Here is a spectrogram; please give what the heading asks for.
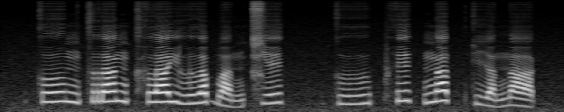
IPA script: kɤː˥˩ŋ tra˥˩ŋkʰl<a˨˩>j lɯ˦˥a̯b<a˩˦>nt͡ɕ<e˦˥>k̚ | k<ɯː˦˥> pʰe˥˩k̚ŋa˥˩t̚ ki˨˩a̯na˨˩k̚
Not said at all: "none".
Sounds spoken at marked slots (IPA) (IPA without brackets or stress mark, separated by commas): a˥˩, a˩˦, e˦˥, ɯː˦˥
